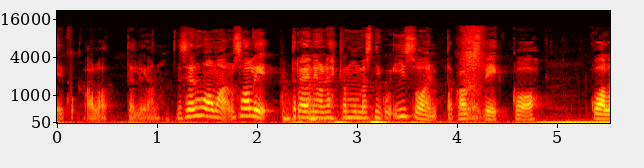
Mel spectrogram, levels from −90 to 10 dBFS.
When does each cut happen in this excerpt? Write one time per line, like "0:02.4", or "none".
0:01.1
0:03.8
